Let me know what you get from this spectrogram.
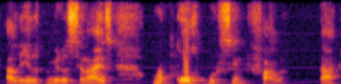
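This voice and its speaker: A man's voice: a little high, expressive, normal speed, mellow. A young man speaking as a psychologist guest on a podcast, affirming and telling stories. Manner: affirming, storytelling, frequent "né" and "perfeito". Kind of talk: podcast interview chat.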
